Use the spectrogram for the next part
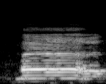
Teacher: میم کے ساتھ الف مدہ، ہا کے اوپر الٹی پیش جو واو مدہ کی طرح پڑھی جائے گی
